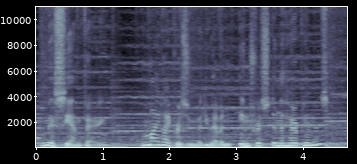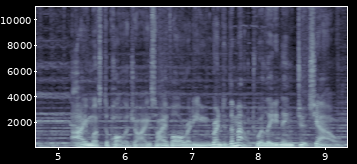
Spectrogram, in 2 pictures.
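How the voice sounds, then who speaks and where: A man voicing a polite, fussy merchant in an anime game, with formal, deliberate phrasing. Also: mid-range voice, huge pitch swings, music in the background. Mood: courteous, hesitant. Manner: formal, courteous, deliberate, theatrically inflected. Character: polite, fussy, self-assured male merchant.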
